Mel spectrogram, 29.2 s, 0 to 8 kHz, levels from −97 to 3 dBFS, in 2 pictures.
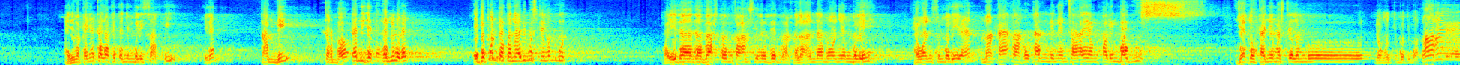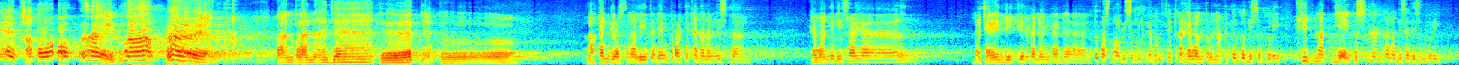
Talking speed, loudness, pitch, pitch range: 175 wpm, -17 LUFS, 150 Hz, 125-155 Hz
